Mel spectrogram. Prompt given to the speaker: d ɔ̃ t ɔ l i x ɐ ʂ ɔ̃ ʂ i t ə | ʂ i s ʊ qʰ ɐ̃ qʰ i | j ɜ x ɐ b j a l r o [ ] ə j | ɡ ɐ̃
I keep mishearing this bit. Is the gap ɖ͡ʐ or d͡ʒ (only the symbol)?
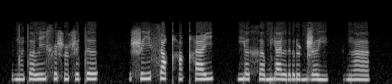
ɖ͡ʐ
